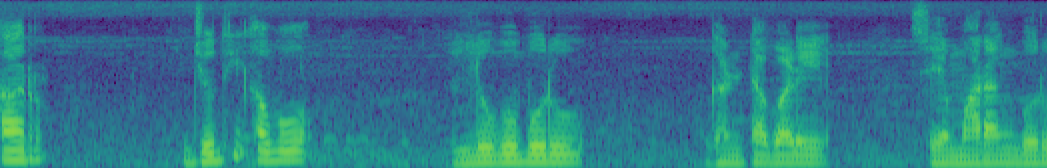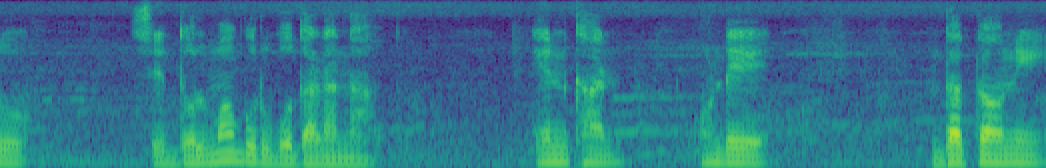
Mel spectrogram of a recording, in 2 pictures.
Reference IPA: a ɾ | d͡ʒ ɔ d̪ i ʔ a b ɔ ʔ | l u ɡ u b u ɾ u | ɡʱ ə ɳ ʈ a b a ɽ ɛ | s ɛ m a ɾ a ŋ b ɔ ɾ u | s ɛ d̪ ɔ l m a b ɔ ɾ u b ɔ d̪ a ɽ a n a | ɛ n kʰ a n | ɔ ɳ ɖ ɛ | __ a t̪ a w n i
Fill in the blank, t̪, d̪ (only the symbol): d̪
